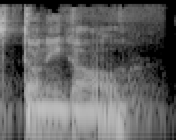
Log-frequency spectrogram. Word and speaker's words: Donegal: Dungle. Londonderry. – Dongle? No, that's Donegal.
